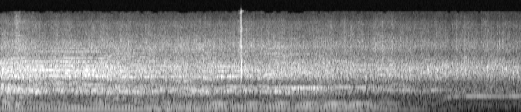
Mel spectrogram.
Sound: congregation cheering

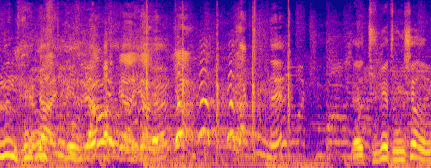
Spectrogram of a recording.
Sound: seal clap

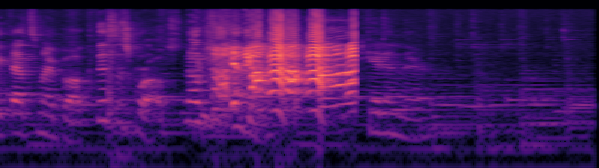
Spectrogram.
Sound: laughter

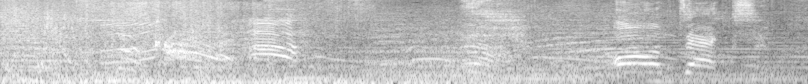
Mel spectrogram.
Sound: people grunt

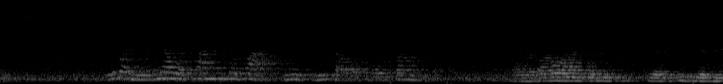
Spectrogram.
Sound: interpreters speaking in foreign language

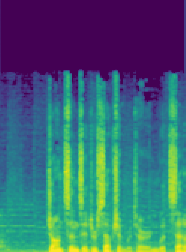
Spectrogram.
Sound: voiceover

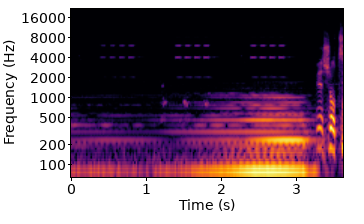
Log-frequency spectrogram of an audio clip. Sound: alarm clock beeping

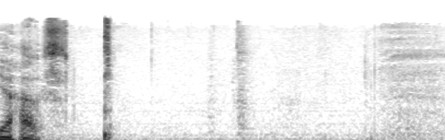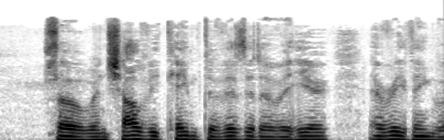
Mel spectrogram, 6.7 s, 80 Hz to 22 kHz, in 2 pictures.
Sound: pauses for 3 seconds

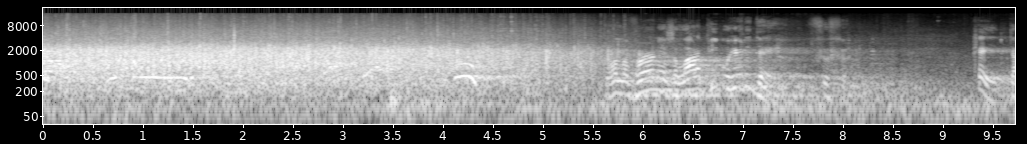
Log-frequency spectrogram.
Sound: cheers and applause

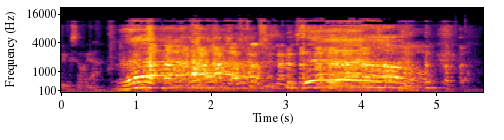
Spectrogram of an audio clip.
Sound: everybody laughing

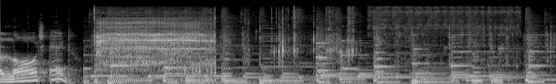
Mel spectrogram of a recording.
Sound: electric mixer whisks

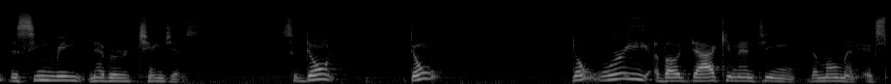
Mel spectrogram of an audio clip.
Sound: none

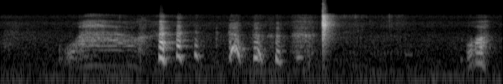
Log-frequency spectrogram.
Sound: laughs

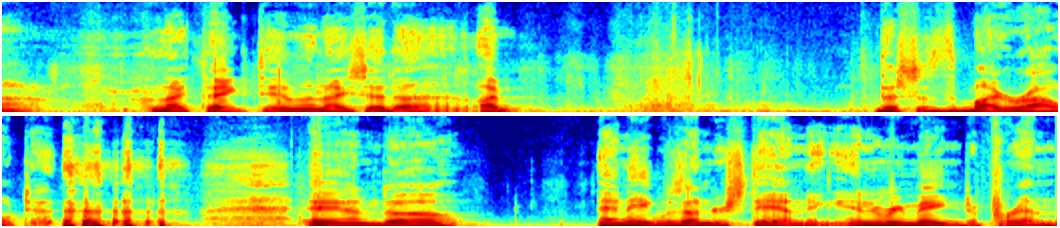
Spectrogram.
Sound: laughter

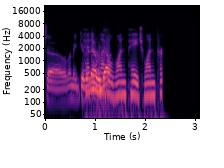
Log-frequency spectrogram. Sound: screen reader voice

